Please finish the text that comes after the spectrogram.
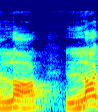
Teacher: ल अगर बोलते हैं, ल जैसे बोलते हैं तो जीभ हमारे दांतों में टच कर रहा है, तो यहाँ पे इसका उच्चारण स्थान कहाँ होगा, तो दंत हो जाएगा, दंत।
